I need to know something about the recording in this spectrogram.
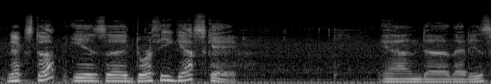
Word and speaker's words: Gasquet: All right, next up is Dorothy Gasquet. And that is how you pronounce her name, or at least roughly equivalent.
